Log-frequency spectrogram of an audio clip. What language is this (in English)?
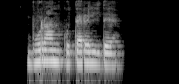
Bashkir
